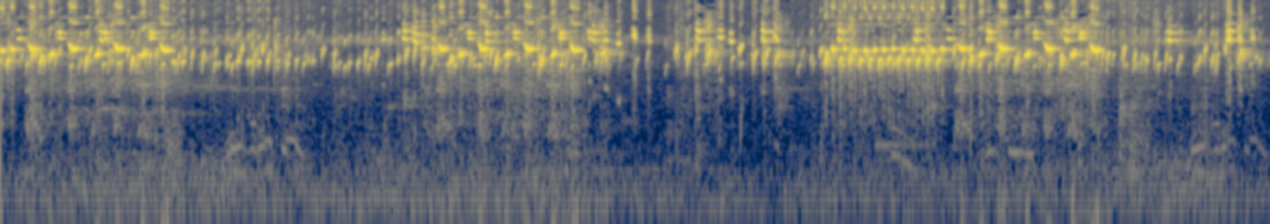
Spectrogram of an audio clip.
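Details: Collective 'batbata' chatter of caged European goldfinches, mating and readiness calls for stimulating males. Dense high twittering swells in waves, loudest near four seconds and from eight to eleven seconds, with quieter gaps between.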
